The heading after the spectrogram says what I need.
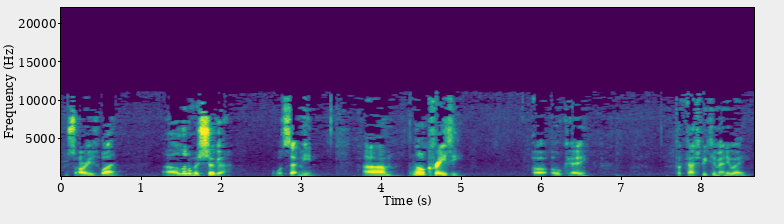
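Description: A man voicing a patient, apologetic older schoolboy brother who talks quickly and a bit flustered. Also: mid-range voice, huge pitch swings, gravelly, darkish tone, breathy edge, exaggerated voice. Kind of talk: children's audio story.

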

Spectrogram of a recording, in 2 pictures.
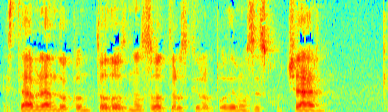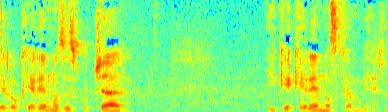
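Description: A man giving a religious lecture as a rabbi. He tells stories and swings from loud exclamations to hushed asides. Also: on the low side, fairly even intonation, normal speed, gravelly, a little hiss or hum. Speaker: rabbi giving a Torah talk.

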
